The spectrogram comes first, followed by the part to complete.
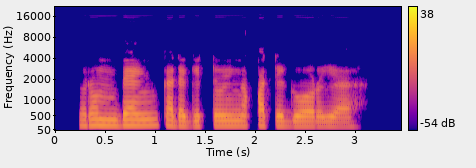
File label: Ilocano; fit into these categories - rumbeng kadagitoy nga kategorya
